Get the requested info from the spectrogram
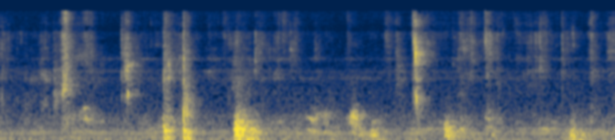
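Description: Faint chewing and biting: a person eating food held in the fingers, with soft wet mouth sounds and a handful of sharper clicks.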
